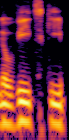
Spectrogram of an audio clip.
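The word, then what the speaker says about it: Nowicki: My son, so my last name is Noiki. N O W I C Ki. It's Polish. It's actually supposed to be Novitzki, but nobody understands that's how you pronounce it.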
